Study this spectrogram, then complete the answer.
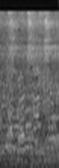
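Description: Crowd hubbub at the Dwarahat fair, a dense wash of many overlapping voices and general chatter, steady and close with no single voice standing out.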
